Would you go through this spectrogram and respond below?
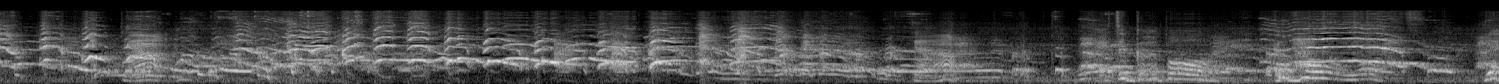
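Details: Five-week-old puppy Whiskey, from Star's fourth litter, born 12-5-11 and recorded 1-13-12, lets out rapid, wavering whines and short yelps over a trainer's steady praise and commands, with a little background music.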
